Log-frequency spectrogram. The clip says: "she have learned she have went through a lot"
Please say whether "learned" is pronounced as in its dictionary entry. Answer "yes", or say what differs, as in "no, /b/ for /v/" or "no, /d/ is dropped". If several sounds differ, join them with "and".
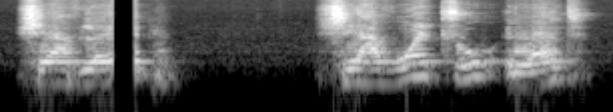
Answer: no, /n/ is dropped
